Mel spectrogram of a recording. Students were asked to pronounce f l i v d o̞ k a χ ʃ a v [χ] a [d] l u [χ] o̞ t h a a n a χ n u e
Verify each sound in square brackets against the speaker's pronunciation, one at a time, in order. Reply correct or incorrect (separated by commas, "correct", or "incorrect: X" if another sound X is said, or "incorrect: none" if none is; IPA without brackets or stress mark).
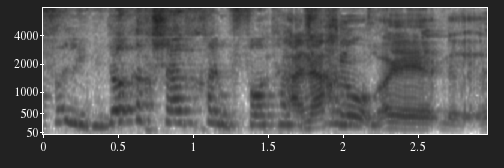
correct, incorrect: none, incorrect: f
